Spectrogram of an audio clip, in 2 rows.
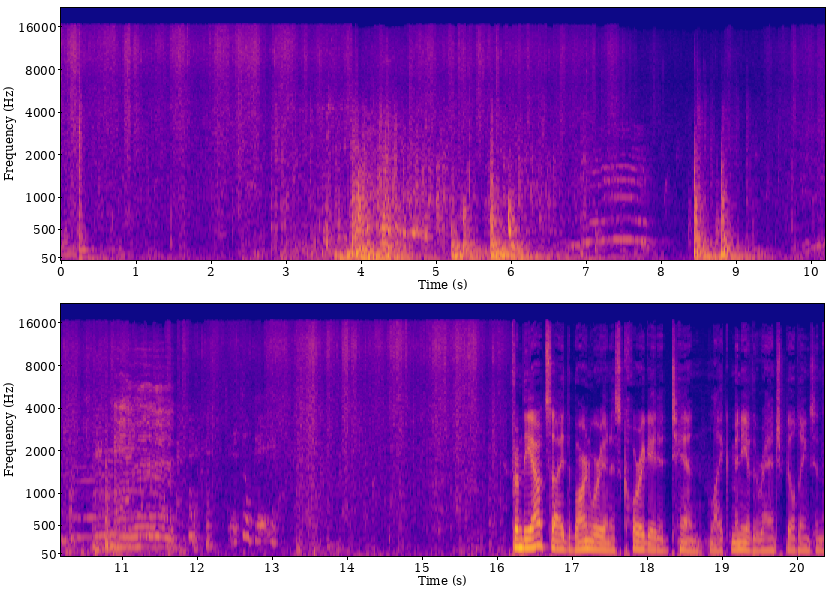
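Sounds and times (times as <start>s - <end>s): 
shuffling and rustling: 0.0s - 7.6s, 9.0s - 16.2s
calf mooing in a ranch barn of corrugated tin over peeled pine logs: 6.8s - 8.0s, 9.9s - 11.8s
speech: 16.2s - 20.3s.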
